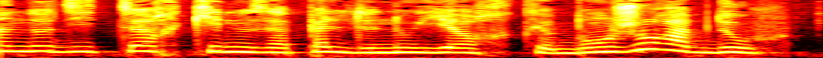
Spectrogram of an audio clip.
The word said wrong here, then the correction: Abdoul: Abdoul, pardon, j'écorche votre nom.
